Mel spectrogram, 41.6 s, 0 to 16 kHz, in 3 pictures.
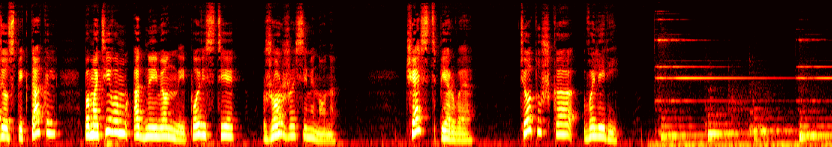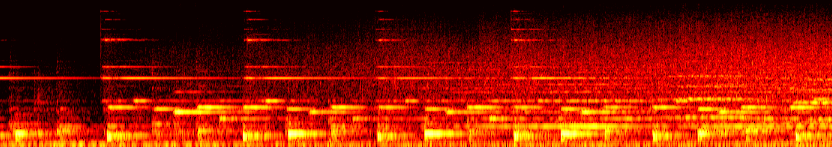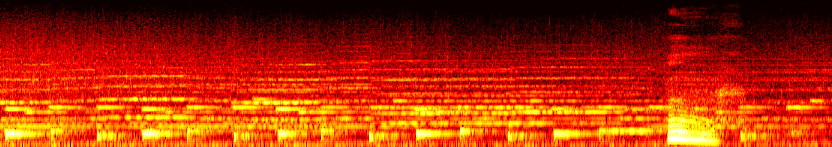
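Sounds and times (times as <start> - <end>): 
speech: 0.0 - 5.7, 6.8 - 8.0, 8.7 - 10.4, 11.0 - 11.4
ringing chime-like tones: 10.8 - 34.1
rain pattering: 15.3 - 41.6.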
